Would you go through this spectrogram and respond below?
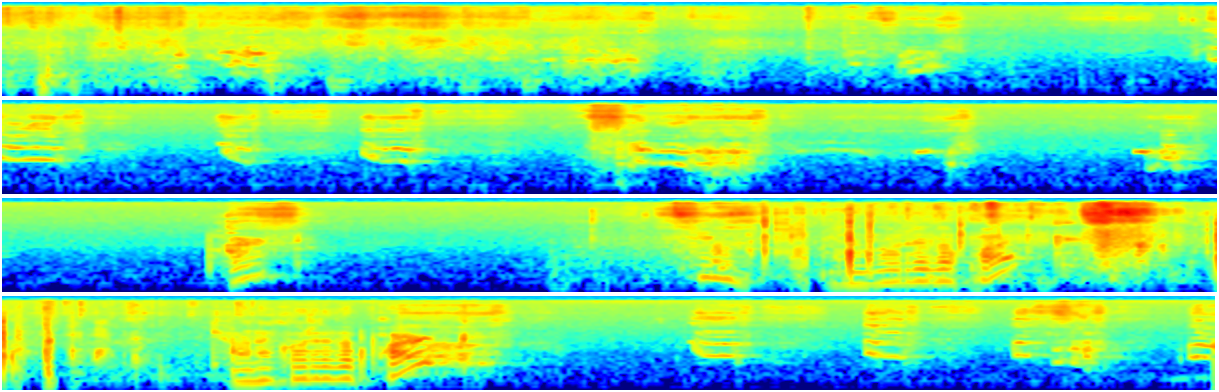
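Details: A female Boston Terrier, asked if she wants her daily run and ball chase at the park, whines and cries in rapid, high, wavering bursts.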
